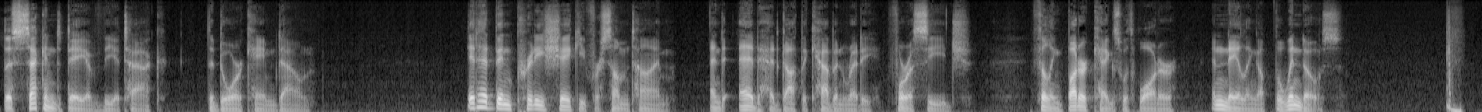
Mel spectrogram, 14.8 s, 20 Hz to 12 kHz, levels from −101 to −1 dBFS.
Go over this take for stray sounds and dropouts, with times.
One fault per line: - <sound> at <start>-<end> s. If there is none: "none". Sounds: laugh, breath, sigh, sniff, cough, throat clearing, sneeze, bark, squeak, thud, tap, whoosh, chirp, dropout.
- thud at 14.5-14.7 s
